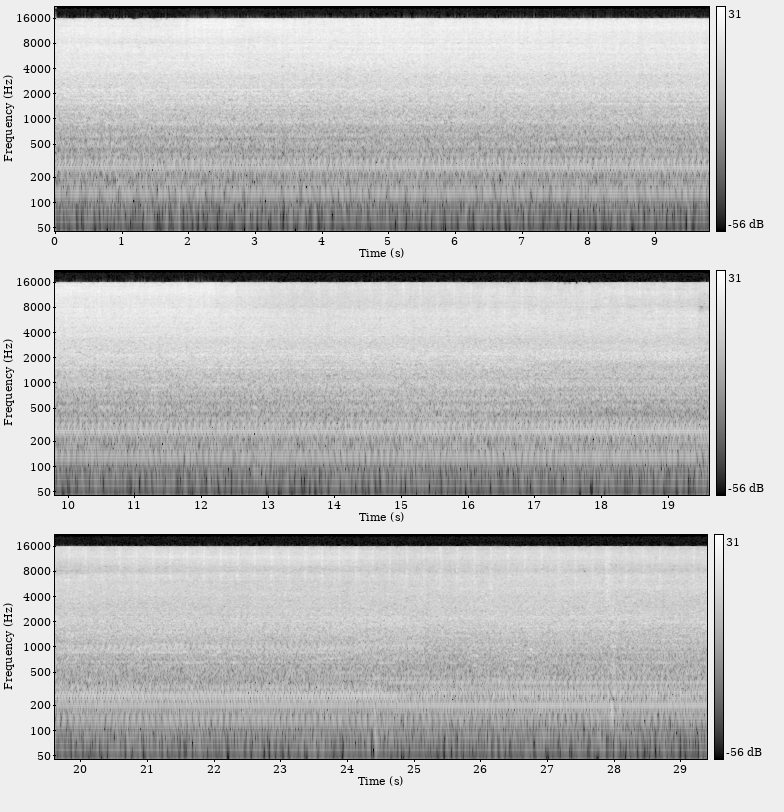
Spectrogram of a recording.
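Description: Large band sawmill running steadily with no cut being made, its drive and blade giving a continuous mechanical hum with held tones; the tone shifts about twenty seconds in.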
